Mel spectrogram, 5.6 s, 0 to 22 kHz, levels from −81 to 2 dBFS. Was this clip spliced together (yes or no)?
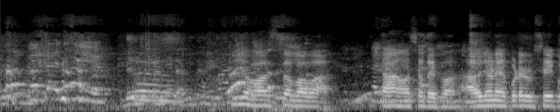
no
